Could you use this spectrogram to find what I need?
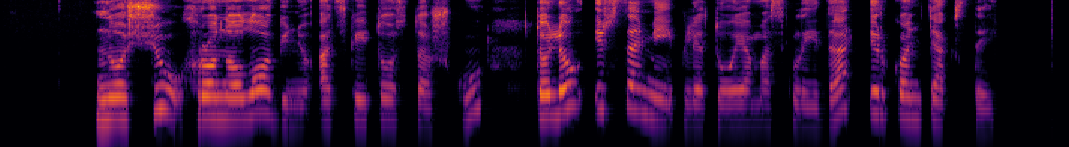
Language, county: Lithuanian, Vilnius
